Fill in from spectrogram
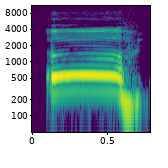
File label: ooooooo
